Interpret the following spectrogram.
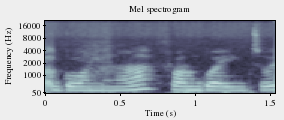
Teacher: This is an example of assimilation because the velar nasal changes to the alveolar nasal n due to fast speech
